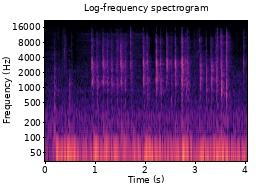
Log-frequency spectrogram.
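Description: Computer keyboard being typed on: a quick run of key clicks, starting about a second in and going on for nearly three seconds, as a password is entered at an SSH login prompt.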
